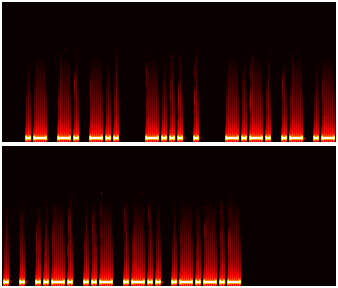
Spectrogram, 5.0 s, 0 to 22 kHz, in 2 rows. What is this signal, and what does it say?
Morse code, heard as a keyed tone, about 40 wpm, 700 Hz. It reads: AND BE CAREFUL.
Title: Sentences from Top 1600 Words 40wpm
